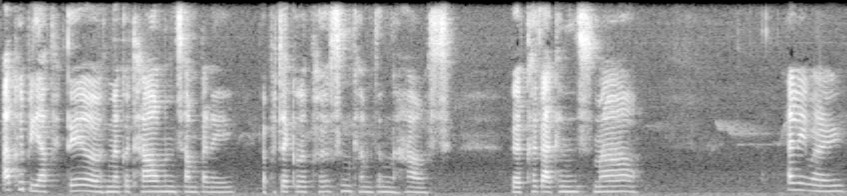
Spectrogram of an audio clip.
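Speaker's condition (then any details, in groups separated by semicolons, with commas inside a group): Deafness, congenital; born deaf, schooled in lip reading not sign language, cochlear implant surgery as adult, electrodes in cochlea; hears through cochlear implant, lip reads, sensitive to vibration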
